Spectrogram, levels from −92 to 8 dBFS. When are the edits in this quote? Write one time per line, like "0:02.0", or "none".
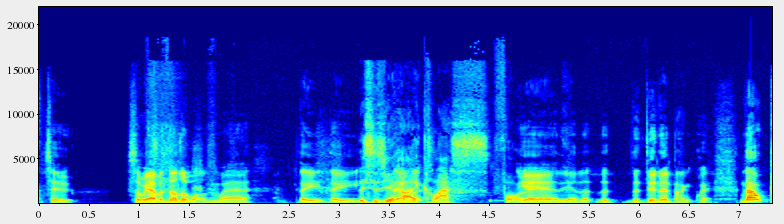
none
